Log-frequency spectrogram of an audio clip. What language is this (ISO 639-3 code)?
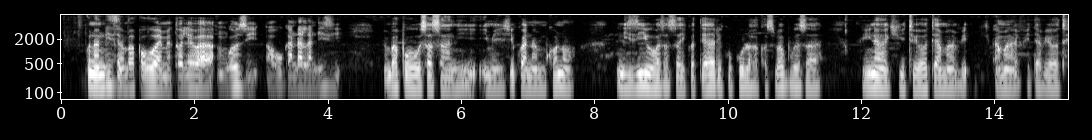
swa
